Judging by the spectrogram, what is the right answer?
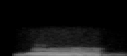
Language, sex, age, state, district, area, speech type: Maithili, male, 18-30, Bihar, Samastipur, rural, conversation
